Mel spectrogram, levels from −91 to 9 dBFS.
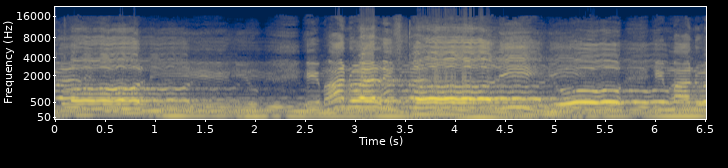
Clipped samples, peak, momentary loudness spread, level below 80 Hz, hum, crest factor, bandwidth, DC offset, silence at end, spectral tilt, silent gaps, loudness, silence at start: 0.7%; 0 dBFS; 15 LU; -28 dBFS; none; 10 dB; 16 kHz; under 0.1%; 0 s; -4.5 dB/octave; none; -10 LUFS; 0 s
